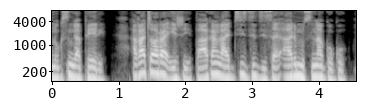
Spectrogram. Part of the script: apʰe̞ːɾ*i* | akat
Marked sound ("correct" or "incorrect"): correct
